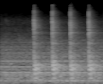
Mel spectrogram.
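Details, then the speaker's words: Knock test on a one-inch boring bar at long overhang, four-to-one stick-out: five sharp metallic taps ringing at mid-high pitch; higher pitch signals chatter risk. "basically chatter is not your friend on basically every machining operation that you do it's going to be a constant foe in your machining career"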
